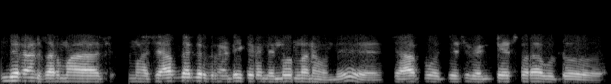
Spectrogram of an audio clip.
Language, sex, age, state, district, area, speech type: Telugu, male, 30-45, Andhra Pradesh, Anantapur, rural, conversation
